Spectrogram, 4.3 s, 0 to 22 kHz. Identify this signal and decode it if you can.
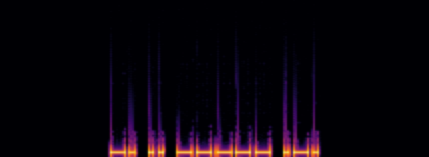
Morse code, heard as a keyed tone, about 25 wpm, 700 Hz. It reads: NI0R
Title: Call Signs - 25wpm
